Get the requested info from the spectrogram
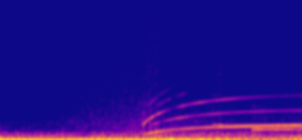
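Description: Ambulance siren starting up about a second in, its pitch sweeping quickly upward and then levelling off into a steady wail, over a low droning music bed.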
